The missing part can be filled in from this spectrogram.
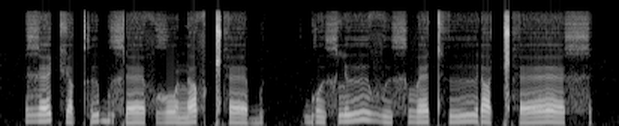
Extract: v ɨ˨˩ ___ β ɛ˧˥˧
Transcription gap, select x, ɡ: x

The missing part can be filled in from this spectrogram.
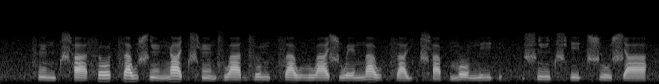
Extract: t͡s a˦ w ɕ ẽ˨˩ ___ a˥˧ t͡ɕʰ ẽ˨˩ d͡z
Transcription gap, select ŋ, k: ŋ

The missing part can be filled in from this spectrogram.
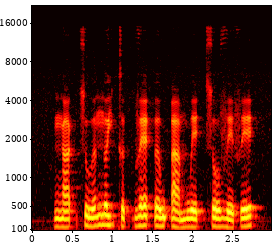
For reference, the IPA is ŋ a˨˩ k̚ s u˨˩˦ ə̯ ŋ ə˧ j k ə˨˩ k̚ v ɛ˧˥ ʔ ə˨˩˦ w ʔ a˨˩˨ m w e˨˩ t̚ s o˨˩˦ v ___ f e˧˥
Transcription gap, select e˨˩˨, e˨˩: e˨˩˨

